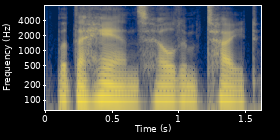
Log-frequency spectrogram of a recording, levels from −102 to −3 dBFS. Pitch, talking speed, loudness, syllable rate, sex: 90 Hz, 220 wpm, -21 LUFS, 4.1 syllables/s, male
